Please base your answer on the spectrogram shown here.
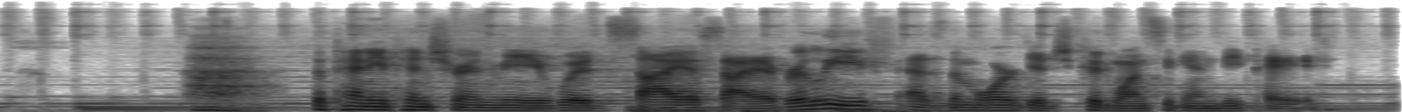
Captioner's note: sighing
